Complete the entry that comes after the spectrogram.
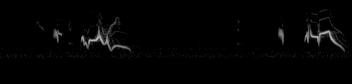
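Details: Unaltered Saffron finch singing, free of sound effects: two bursts of high, bright chirps, each ending in a quick descending slur, separated by a brief pause with a few faint ticks.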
